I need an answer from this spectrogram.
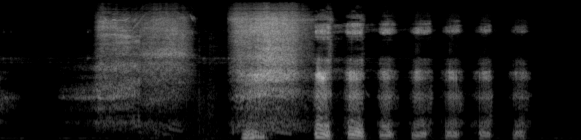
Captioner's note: laughter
